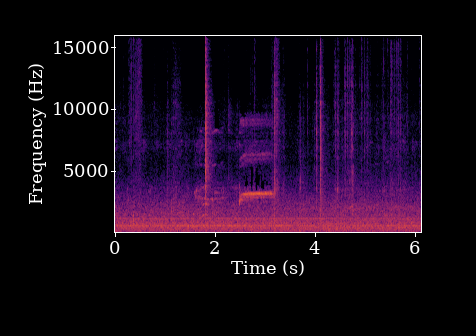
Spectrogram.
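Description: A short, high, steady beep lasting about half a second, near the middle, over a faint steady hum and a few light clicks.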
